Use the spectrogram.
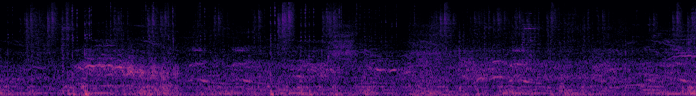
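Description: Cavalry horses whinnying with pounding hooves as a horse unit crosses a battlefield under bow fire in the strategy game Total War: Three Kingdoms, a dense continuous din with a voice talking over it throughout.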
